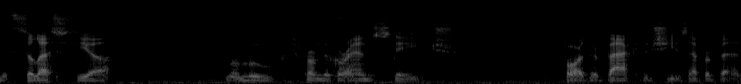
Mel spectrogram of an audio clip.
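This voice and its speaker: With clear background noise behind him, a man uses a put-on character voice in a solemn tone, moving at a fairly slow pace with long, frequent pauses. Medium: actual play. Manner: solemn, measured.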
